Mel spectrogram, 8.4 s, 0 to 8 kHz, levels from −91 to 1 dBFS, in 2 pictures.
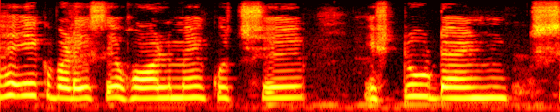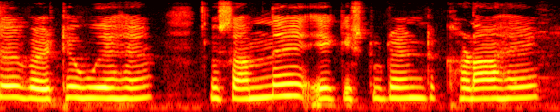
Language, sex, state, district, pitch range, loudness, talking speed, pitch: Hindi, female, Maharashtra, Sindhudurg, 250-275 Hz, -19 LUFS, 115 wpm, 260 Hz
